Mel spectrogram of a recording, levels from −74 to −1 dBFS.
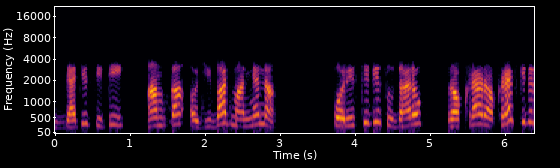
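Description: The whole clip runs through a G.729 codec at 8 kbit/s, squeezed into a 300 Hz to 3.5 kHz line band, so the speech sounds noticeably rough and synthetic. Around 1.42 to 1.48 s, just before "अजिबात मान्य ना", and again around 4.62 to 4.72 s, VoIP packet loss concealed by the speech codec leaves a 20 ms hole each time, which fits a single lost packet. The decoder patches it with a brief smear of stretched sound that takes a moment to recover.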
